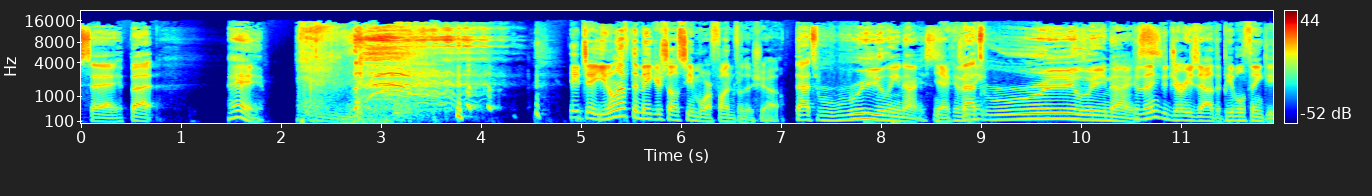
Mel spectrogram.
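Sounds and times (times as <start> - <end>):
speech: 0.1 - 0.9, 1.5 - 3.1, 4.9 - 11.9
cartoonish fart sound effect: 2.2 - 3.1.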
